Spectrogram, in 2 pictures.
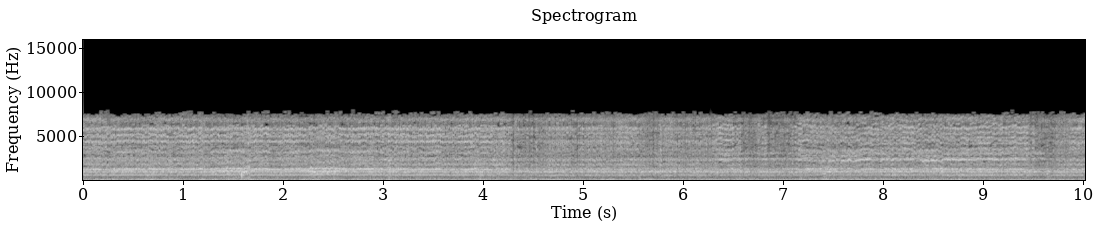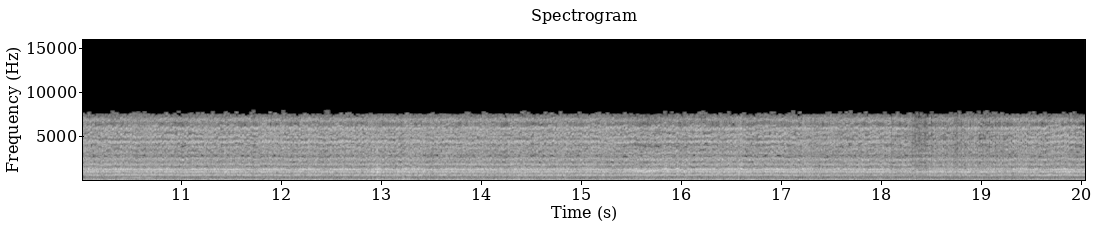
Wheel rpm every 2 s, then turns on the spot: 160, 160, 160, 160, 160, 170, 160, 160, 160, 160.
none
